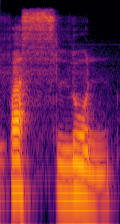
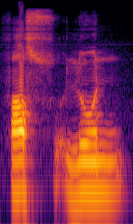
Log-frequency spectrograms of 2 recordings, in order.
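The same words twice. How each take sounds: First: The s sound is light and thin. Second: The s sound is heavy and full. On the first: The speaker calls it wrong. "if it was a sin, you'll say faslun" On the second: The speaker calls it right. "but it's a sad. So you are saying faslun"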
